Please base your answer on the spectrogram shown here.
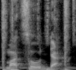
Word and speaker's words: Matsuda: Mazda was also a perfect way to respect the company's founder, whose family name was Matsuda, which is pronounced very close to Mazda.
